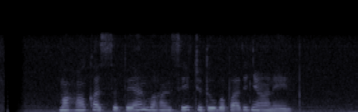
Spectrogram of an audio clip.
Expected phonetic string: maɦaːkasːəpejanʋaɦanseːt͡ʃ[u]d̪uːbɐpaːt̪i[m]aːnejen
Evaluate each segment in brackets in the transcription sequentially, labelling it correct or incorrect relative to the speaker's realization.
correct, incorrect: ɲ

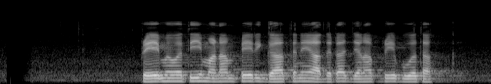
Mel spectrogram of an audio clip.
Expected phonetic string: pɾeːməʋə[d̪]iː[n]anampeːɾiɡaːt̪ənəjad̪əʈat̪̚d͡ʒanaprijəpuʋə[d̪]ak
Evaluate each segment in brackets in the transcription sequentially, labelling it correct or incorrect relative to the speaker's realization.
incorrect: t̪, incorrect: m, incorrect: t̪

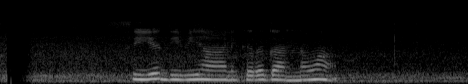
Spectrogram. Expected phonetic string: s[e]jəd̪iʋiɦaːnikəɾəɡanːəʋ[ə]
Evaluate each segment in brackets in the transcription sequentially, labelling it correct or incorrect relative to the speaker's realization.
incorrect: i, incorrect: a

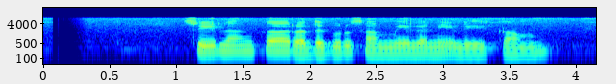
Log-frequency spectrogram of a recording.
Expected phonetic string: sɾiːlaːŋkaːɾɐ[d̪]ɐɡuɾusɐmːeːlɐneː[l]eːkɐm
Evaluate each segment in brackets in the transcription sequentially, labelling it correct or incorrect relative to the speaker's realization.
correct, correct

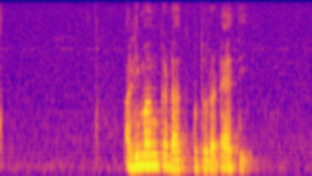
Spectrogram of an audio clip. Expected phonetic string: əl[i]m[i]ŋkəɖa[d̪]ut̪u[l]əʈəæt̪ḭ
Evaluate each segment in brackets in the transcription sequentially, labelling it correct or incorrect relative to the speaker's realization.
correct, incorrect: a, incorrect: t̪, incorrect: ɾ

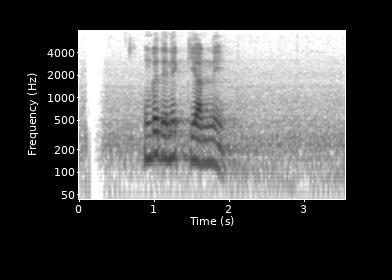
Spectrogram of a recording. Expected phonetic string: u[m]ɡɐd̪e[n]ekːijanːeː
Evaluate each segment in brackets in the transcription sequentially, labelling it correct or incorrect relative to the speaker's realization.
incorrect: ŋ, correct

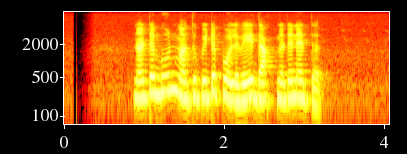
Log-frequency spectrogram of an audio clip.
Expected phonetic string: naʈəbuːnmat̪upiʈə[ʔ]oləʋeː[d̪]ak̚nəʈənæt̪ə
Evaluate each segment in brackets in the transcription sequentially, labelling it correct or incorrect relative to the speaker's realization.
incorrect: p, correct

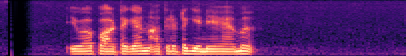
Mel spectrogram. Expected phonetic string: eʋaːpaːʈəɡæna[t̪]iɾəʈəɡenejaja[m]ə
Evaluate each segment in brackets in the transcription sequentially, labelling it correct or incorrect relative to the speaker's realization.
correct, correct

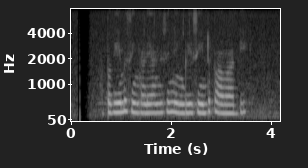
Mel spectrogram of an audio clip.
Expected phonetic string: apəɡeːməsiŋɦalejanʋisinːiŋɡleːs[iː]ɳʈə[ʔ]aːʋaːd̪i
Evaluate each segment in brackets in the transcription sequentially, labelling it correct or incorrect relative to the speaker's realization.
correct, incorrect: p

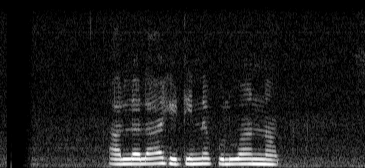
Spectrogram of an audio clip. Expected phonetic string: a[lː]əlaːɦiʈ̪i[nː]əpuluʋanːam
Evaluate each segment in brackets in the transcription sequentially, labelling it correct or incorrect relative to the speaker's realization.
correct, correct

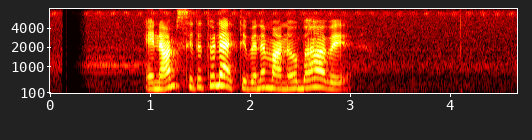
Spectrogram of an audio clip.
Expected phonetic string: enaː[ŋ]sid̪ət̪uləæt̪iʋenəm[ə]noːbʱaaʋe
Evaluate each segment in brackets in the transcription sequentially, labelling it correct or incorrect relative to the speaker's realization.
incorrect: m, incorrect: a

